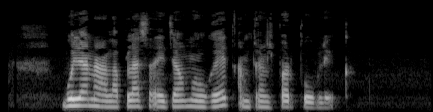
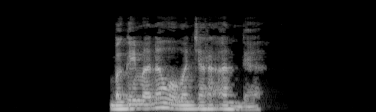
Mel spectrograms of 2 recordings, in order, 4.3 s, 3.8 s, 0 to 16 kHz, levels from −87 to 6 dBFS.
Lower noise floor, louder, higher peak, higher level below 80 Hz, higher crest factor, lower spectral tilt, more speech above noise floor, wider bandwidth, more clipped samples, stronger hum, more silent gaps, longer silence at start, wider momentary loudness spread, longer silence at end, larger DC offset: second, -71 dBFS vs under -90 dBFS; second, -26 LUFS vs -22 LUFS; second, -8 dBFS vs -4 dBFS; second, -80 dBFS vs -56 dBFS; about the same, 20 dB vs 20 dB; second, -6 dB/octave vs -7.5 dB/octave; second, 46 dB vs over 69 dB; first, 10.5 kHz vs 8.2 kHz; neither; neither; neither; second, 0.6 s vs 1.1 s; first, 15 LU vs 9 LU; second, 1 s vs 1.15 s; neither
